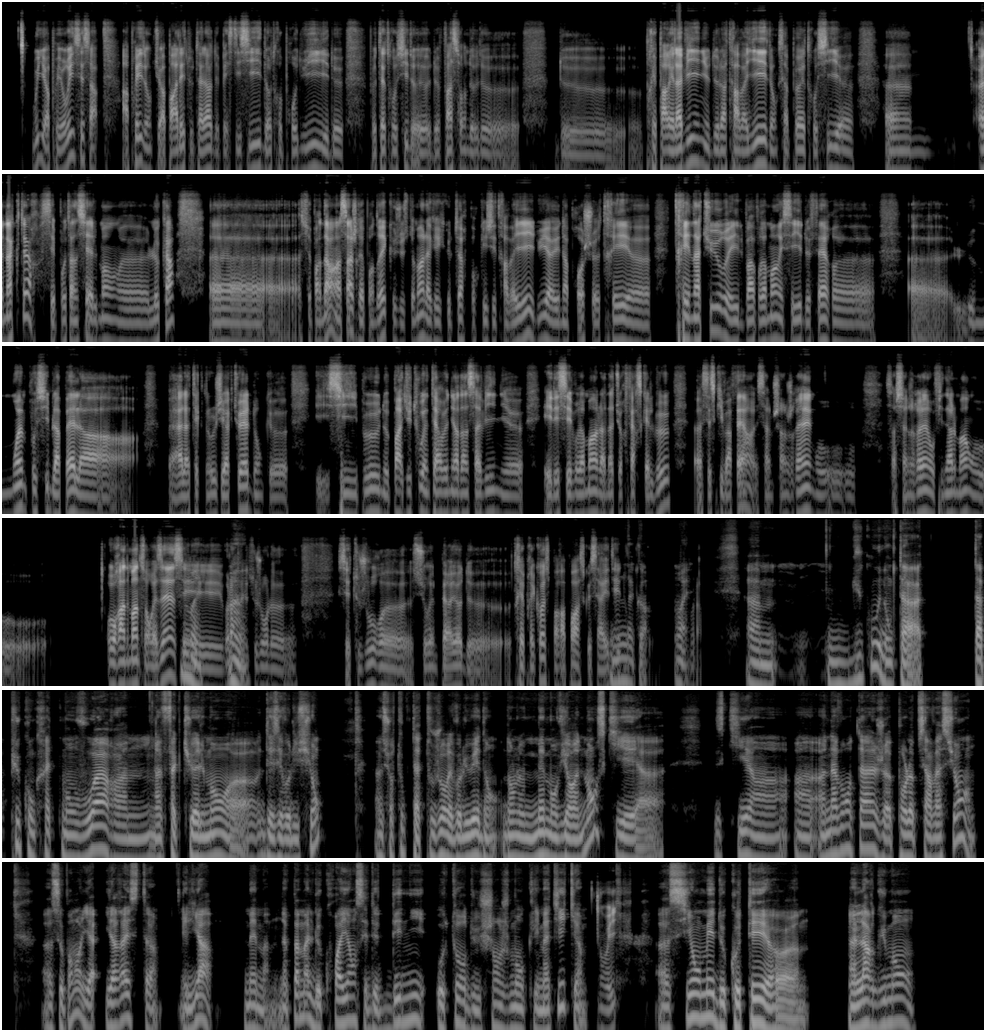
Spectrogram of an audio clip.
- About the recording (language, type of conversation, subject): French, podcast, Que penses-tu des saisons qui changent à cause du changement climatique ?
- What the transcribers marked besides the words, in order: stressed: "déni"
